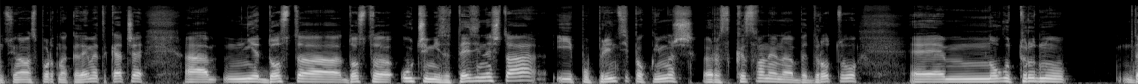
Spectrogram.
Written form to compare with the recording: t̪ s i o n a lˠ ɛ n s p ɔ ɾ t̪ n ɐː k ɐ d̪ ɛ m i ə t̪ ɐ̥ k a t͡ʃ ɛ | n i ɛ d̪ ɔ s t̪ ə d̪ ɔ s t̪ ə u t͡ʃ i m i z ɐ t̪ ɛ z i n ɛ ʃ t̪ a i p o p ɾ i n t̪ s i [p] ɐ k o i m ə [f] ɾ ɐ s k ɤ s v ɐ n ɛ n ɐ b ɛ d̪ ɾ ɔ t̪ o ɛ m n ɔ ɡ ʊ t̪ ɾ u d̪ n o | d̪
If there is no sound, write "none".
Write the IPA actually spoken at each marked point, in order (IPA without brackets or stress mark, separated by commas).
p, ʃ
